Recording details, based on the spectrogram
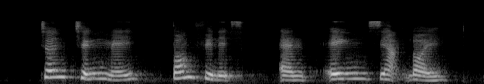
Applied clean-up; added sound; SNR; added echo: neural separator model SepFormer DNS4.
